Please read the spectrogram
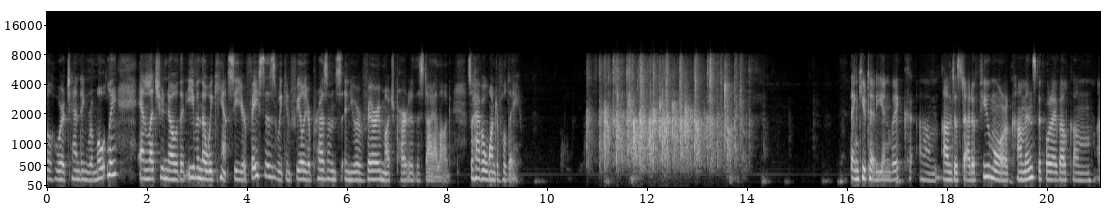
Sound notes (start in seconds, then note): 10.7 audience clapping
